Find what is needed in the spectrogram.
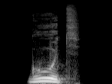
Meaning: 1. commodity, property, possession, good 2. a large farmstead, estate related to agriculture
- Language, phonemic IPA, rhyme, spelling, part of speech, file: German, /ɡuːt/, -uːt, Gut, noun, De-Gut.ogg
